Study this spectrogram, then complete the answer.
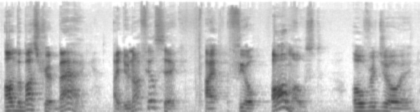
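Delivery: put-on gentle read-aloud to kids; picture book read to children; storybook reading.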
